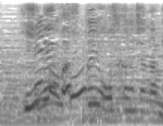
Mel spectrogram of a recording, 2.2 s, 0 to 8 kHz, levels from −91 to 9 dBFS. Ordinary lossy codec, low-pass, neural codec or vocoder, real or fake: none; 7.2 kHz; none; real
